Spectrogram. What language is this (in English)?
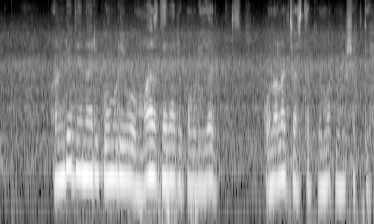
Marathi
